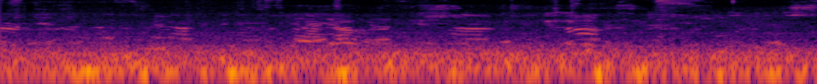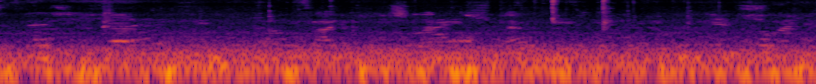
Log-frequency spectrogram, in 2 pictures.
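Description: Airliner cabin noise at a window seat over the wing: a steady low rumble of the jet engines and airflow, with passengers' voices in the background.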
